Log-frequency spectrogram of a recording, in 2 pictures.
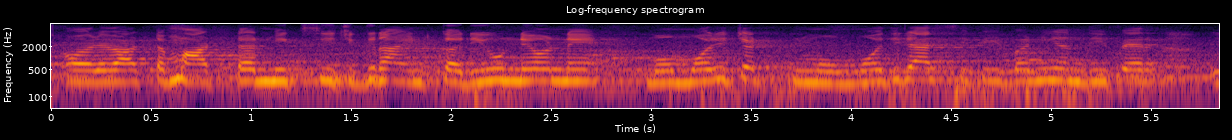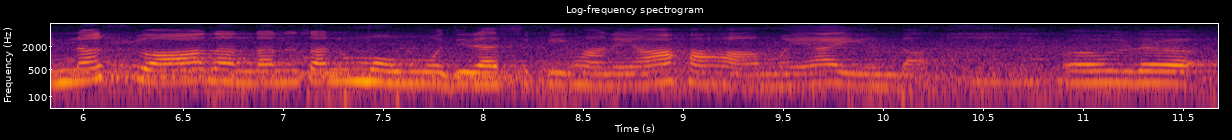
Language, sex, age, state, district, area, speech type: Dogri, female, 18-30, Jammu and Kashmir, Samba, rural, spontaneous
